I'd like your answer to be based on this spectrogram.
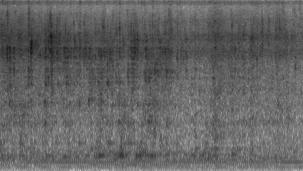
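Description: Water flowing and trickling steadily from an aquaponics standpipe, a soft continuous splashing stream close by, with no voices.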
